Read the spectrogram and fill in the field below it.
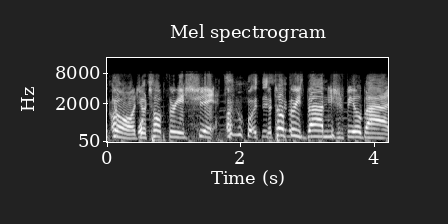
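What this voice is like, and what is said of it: Imitates another person's voice. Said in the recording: “Have you turned into me? ... now you're doing an impression of me.”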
